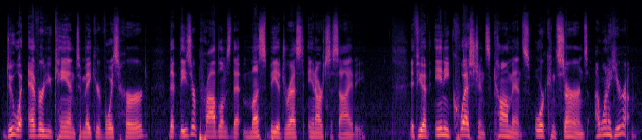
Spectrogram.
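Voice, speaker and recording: A man's voice: mid-range voice, a bit bright, dry recording. American man, dry close podcast sound. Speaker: podcast host, psychiatric practitioner. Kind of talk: casual podcast conversation.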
